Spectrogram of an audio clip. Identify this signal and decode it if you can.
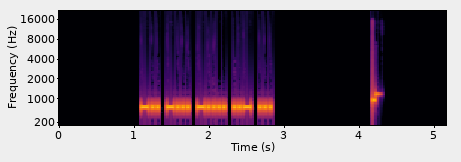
Morse code, heard as a keyed tone, about 36 wpm, 700 Hz. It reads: DB6US
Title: Five Challenging Letter-Number Combinations 35wpm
